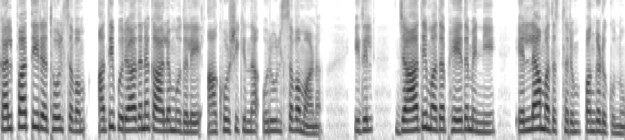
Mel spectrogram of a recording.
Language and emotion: Malayalam, neutral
